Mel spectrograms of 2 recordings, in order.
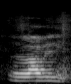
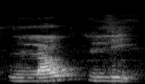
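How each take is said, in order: First: Said in the usual way. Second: "lovely" slow, in two separate beats; split into syllables. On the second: Shown as a demonstration. Teacher counting two syllables, "lovely" slowly divided. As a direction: stretch "lovely" into love, ly. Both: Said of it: "two syllable".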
